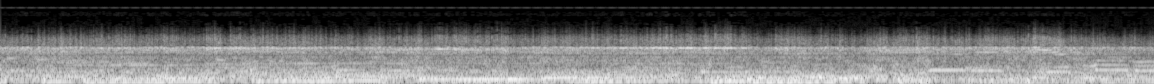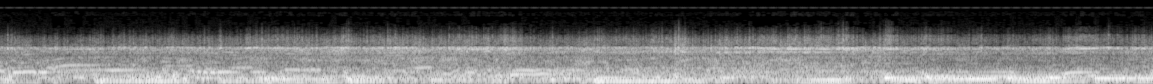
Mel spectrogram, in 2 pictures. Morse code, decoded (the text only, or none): none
